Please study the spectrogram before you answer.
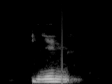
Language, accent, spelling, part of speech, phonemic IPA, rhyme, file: English, Southern England, yin, noun / numeral, /jɪn/, -ɪn, LL-Q1860 (eng)-yin.wav
- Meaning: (noun) A principle in Chinese and related East Asian philosophies associated with dark, cool, female, etc. elements of the natural world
